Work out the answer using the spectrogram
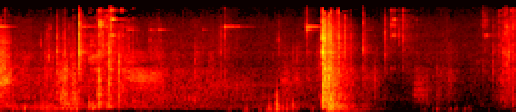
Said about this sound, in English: just opening the door, going into my house.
